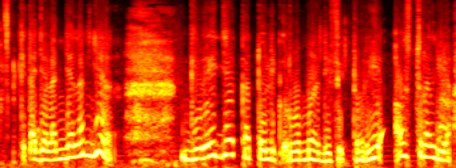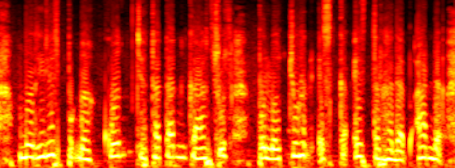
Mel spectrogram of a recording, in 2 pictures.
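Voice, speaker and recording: High-voiced man, scornful debater who lectures and taunts. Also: warm tone, rough recording. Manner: mocking, scolding, repeatedly calling the other "Dek". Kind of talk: heated interfaith debate.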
